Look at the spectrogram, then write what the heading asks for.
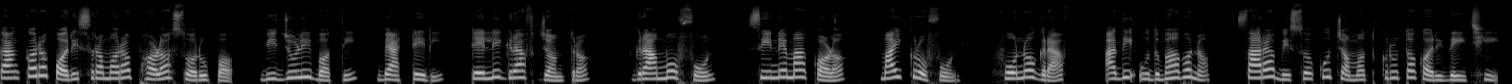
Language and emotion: Odia, neutral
